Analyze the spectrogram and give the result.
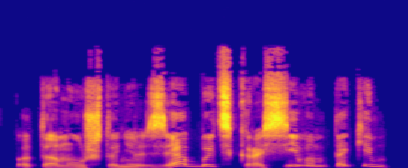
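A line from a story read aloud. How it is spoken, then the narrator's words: Eager agreement with chuckle. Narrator (Russian): охотно поддакнул Артур, хохотнув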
